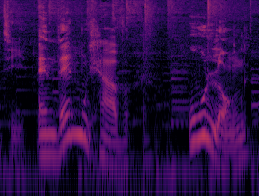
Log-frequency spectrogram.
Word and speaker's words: oolong: And then we have oolong, pronounced woolong, which translates to dark dragon tea.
